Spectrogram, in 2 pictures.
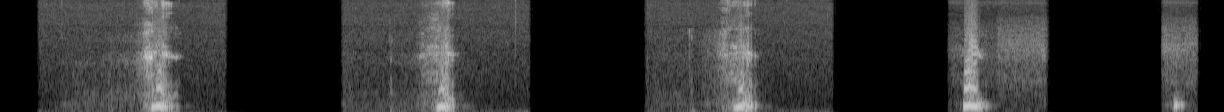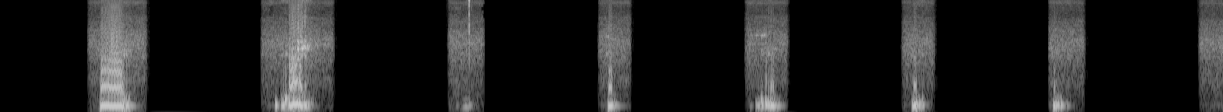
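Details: Audio-only recording of repeated hiccups, thirteen short sharp gulping hiccups in about twelve seconds, some loud and forceful.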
